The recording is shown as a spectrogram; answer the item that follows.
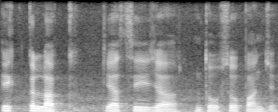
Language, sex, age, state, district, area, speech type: Punjabi, male, 18-30, Punjab, Rupnagar, urban, spontaneous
